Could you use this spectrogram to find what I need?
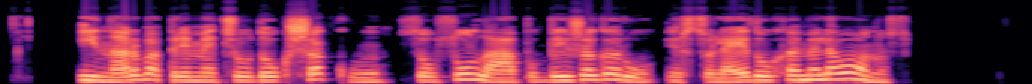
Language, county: Lithuanian, Kaunas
